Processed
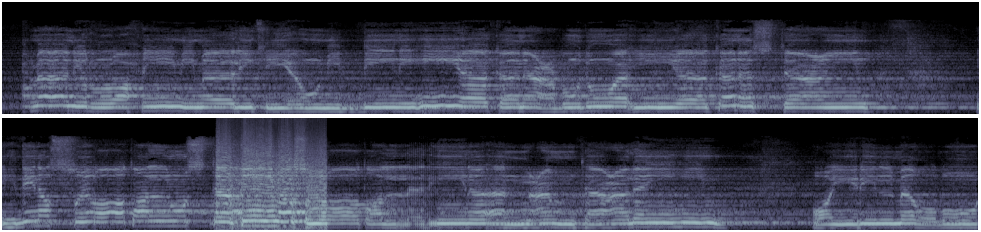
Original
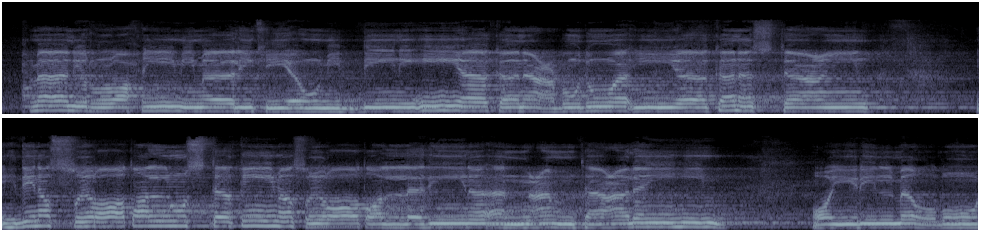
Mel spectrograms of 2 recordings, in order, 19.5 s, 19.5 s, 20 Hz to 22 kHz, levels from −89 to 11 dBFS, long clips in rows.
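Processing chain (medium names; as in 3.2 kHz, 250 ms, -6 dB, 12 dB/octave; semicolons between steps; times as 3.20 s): comb 3 ms, depth 91%; 11.91–13.02 s: waveshaping leveller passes 5; 13.71–14.13 s: AM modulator 51 Hz, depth 80%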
